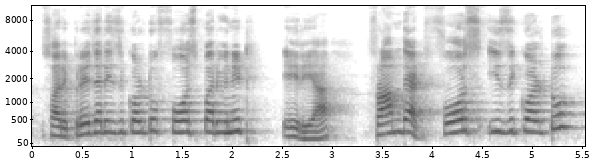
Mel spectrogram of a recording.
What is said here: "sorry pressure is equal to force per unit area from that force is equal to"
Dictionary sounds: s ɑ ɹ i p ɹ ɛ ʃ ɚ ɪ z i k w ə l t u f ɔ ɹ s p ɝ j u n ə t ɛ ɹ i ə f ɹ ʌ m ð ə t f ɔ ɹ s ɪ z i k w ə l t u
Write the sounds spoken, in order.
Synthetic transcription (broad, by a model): s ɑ ɹ i p ɹ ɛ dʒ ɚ ɪ z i k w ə l t u f ɔ ɹ s p ɝ j u n ə t ɛ ɹ i ə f ɹ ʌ m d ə t f ɔ ɹ s ɪ z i k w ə l t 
